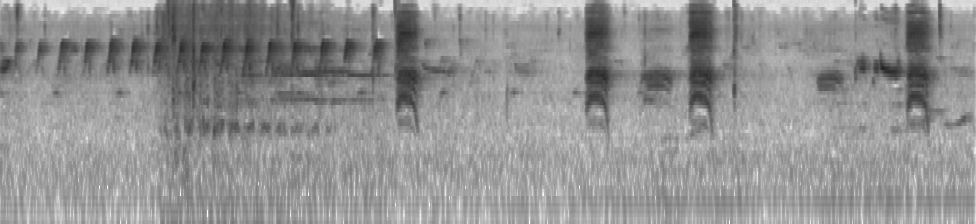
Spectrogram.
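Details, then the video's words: Crows fighting wild birds for food: harsh, broadband caws ring out singly at roughly one- to two-second gaps, after an opening run of quick, evenly spaced high chirps from another bird, with faint background chatter. "Crow bird live crowing sound - কাকের ডাক"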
